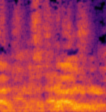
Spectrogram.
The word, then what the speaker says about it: Azure: Is it Azure? How is Azure. – It? – Azure. – Yeah. – Azure. Like jazz. Okay. – Yeah. – But Azure at the end.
